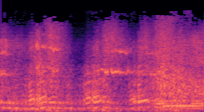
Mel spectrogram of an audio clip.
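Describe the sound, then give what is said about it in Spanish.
During a chase through narrow streets, a motorcycle and a car come down a castle's access staircase, engines roaring and tires squealing in a loud, continuous rush that dips briefly midway. “La persiguen por calles estrechas. Moto y coche bajan la escalera de acceso a un castillo.”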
